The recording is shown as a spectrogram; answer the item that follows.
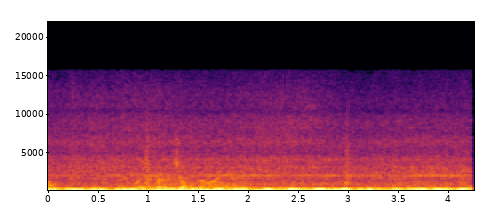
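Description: A steady hum with a constant mid-pitched tone, like a fan or machine running, with faint voices in the background.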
